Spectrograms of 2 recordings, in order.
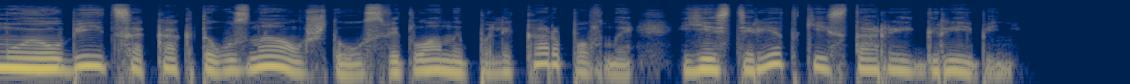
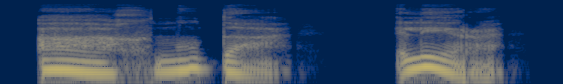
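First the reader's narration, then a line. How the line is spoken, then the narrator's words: Drawling. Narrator (Russian): протянула Рита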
